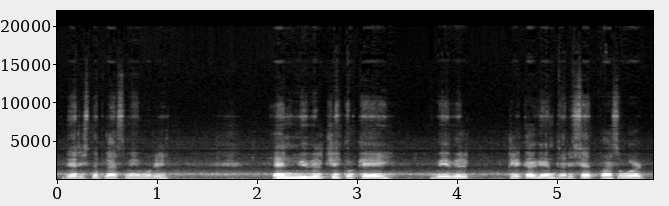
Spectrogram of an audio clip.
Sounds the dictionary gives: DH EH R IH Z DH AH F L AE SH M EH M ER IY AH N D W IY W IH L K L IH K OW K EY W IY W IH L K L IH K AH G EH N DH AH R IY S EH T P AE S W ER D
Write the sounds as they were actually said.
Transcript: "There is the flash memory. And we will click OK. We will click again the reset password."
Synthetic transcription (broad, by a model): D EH R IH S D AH P L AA S M EH M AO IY AH N D W IY W IH L K L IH K OW K EY W IY W IH L K L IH K AH G EH N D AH R IY S EH T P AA S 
